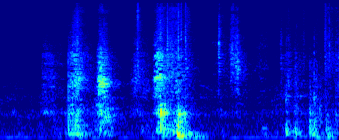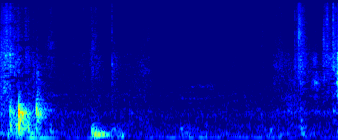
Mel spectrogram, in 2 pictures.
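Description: A mother Bull Terrier gives short, breathy huffs and rough bursts while correcting her puppy.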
